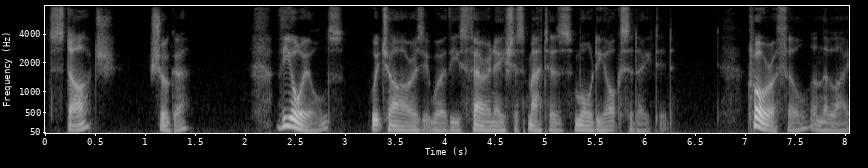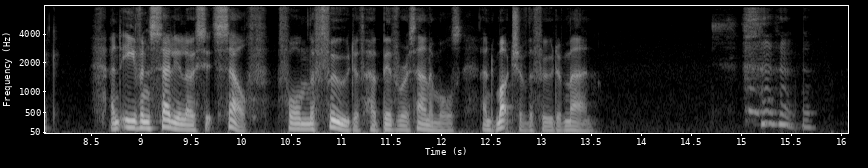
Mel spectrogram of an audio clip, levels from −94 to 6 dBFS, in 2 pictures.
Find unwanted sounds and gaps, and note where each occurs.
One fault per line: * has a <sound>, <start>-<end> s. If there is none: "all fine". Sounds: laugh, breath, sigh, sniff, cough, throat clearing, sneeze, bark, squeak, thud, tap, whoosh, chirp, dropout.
* has a laugh, 14.7-15.8 s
